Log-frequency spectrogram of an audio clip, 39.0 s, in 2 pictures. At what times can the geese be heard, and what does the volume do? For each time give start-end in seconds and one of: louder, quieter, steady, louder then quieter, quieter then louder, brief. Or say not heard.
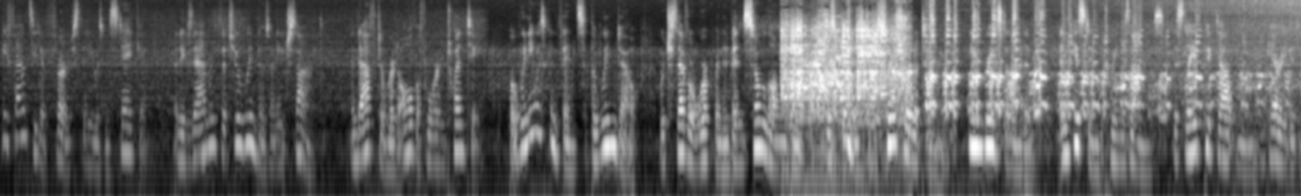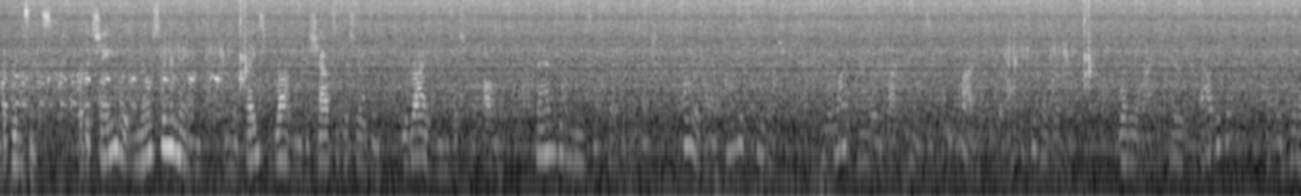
11.7-23.0 quieter.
